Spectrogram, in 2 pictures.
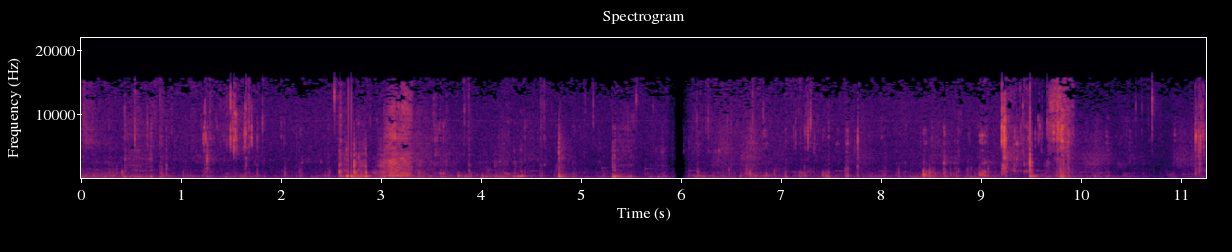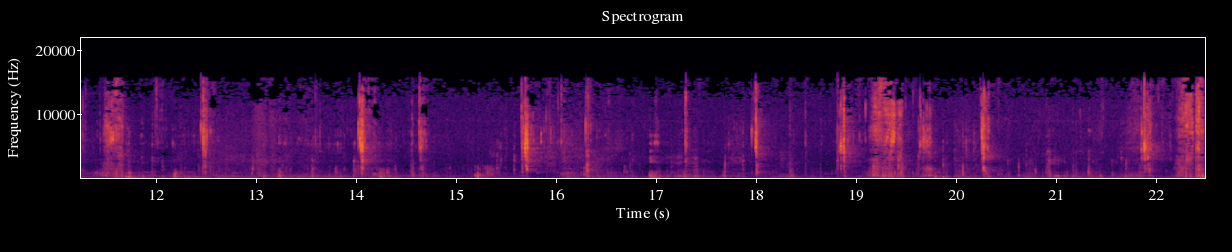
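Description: Close-miked eating sounds of a person chewing saucy braised pork asado and rice eaten by hand, with frequent wet lip smacks and mouth clicks.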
